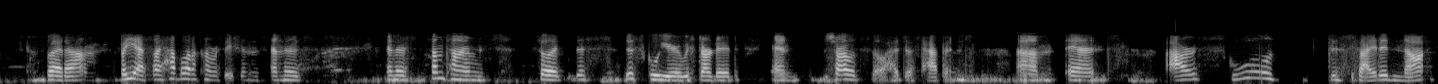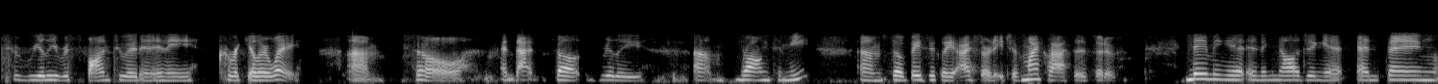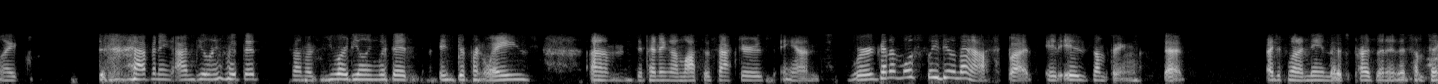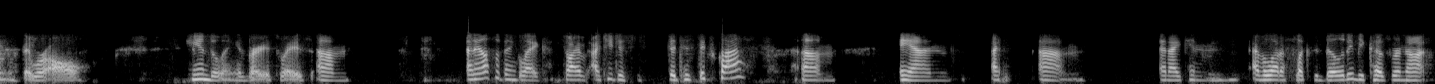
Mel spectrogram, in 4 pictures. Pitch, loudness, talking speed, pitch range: 205 Hz, -21 LUFS, 160 wpm, 195-225 Hz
